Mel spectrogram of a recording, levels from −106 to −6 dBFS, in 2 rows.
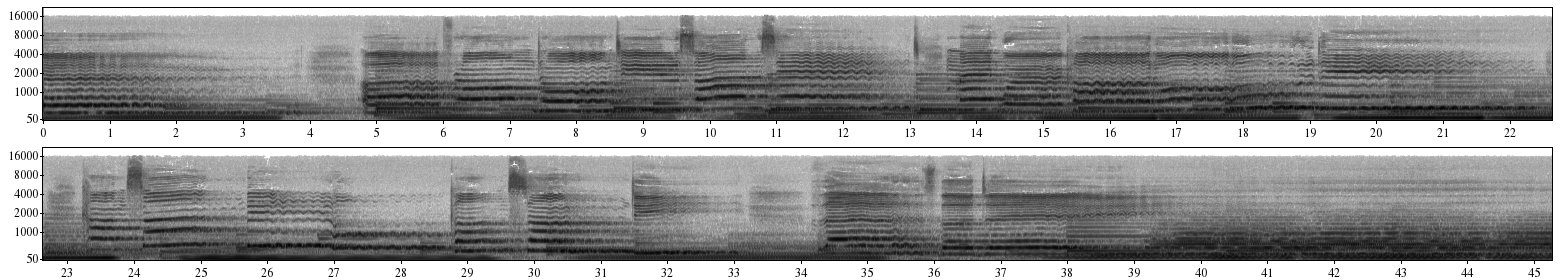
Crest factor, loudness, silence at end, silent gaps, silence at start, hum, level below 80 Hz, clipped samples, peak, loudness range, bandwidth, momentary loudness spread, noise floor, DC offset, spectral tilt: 14 dB; -15 LUFS; 0 s; none; 0 s; none; -28 dBFS; under 0.1%; 0 dBFS; 4 LU; 15.5 kHz; 7 LU; -39 dBFS; under 0.1%; -5.5 dB/octave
